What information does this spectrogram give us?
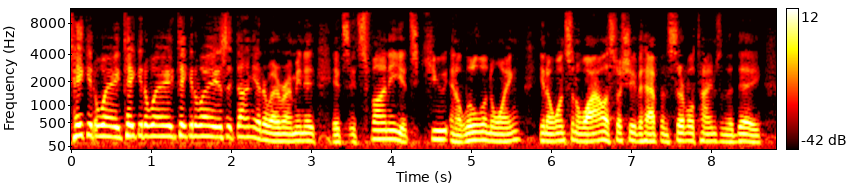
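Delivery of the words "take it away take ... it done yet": put-on acted, high, frightened child's scream. Retelling a two-year-old's panic at sirens: imitating Kate screaming. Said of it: "she's screaming".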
